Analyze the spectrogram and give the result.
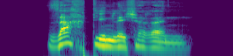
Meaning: inflection of sachdienlich: 1. strong genitive masculine/neuter singular comparative degree 2. weak/mixed genitive/dative all-gender singular comparative degree
- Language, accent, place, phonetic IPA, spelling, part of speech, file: German, Germany, Berlin, [ˈzaxˌdiːnlɪçəʁən], sachdienlicheren, adjective, De-sachdienlicheren.ogg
